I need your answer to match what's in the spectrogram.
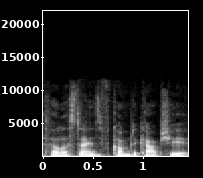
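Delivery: ordinary delivery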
